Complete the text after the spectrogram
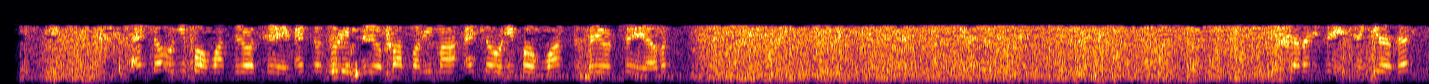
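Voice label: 40m single sideband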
